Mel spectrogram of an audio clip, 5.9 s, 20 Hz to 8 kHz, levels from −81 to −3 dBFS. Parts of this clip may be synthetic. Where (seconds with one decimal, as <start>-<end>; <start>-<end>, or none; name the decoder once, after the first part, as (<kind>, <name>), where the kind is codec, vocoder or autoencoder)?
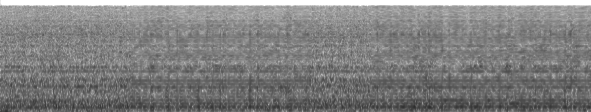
1.3-3.1 (vocoder, HiFi-GAN); 3.7-5.9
